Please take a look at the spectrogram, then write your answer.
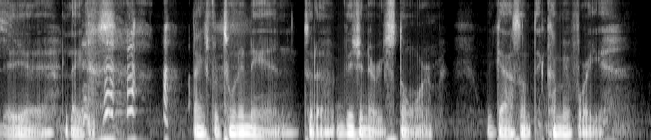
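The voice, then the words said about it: Smooth late-night radio DJ voice. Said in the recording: “That doesn't sound like you trying to be on late night radio. ... See, now that's my late night voice”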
